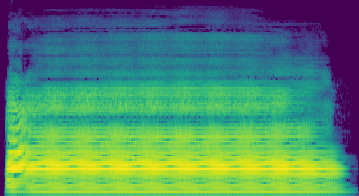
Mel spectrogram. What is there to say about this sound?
An overblown low concert A flat from the alto sax of Howie Smith.
alto, howie, overblown, sax, smith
